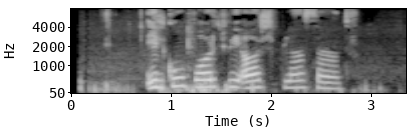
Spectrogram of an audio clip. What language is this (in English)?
French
